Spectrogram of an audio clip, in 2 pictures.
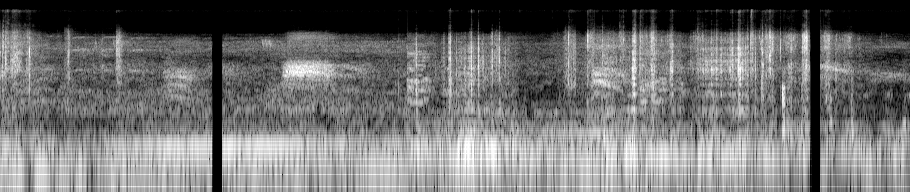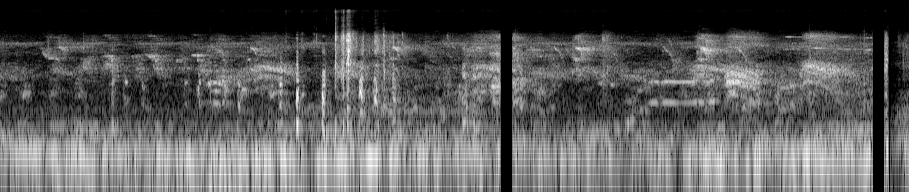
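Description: Birds calling, with irregular clicks and rustling and a faint low hum underneath.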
